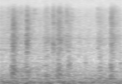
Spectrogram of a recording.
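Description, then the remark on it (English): A train clatters along the rails with a steady low rumble and a repeating clickety-clack of wheels over track joints, loud, with no voices. “Can't you turn off your laugh switch and just make it a regular train ride?”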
